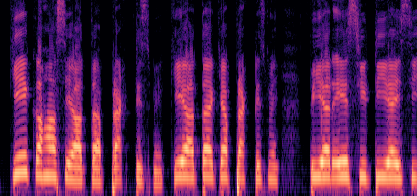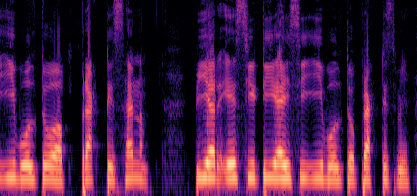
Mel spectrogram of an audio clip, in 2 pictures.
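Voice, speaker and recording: Male tutor, high and clear voice, dry close sound; spells out words slowly, keeps asking the class for the answer. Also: a little mellow, no room sound. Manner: spells words letter by letter, repeats questions to students. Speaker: teacher. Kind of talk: exam spelling lesson.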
